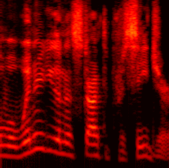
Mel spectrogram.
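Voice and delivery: irritated, impatient, mad tone with swooping pitch. Retelling own complaint to the doctor after waking up: imitating being mad. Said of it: "I can remember being mad".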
